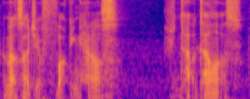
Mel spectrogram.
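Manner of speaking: unvoiced menacing whisper; creepy whisper. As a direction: whisper it like a stalker. Mock creepy threat to friend.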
